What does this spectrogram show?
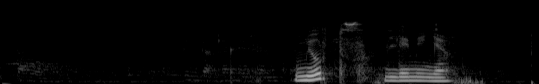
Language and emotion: Russian, neutral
